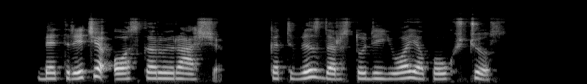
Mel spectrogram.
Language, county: Lithuanian, Vilnius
